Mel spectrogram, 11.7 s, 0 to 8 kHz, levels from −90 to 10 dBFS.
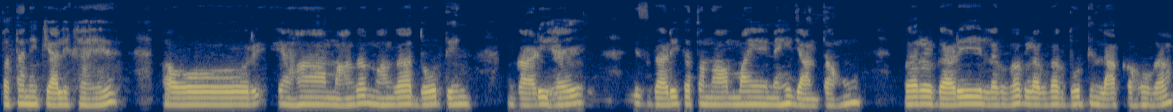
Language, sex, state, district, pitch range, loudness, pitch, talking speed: Hindi, male, Chhattisgarh, Balrampur, 135-145 Hz, -18 LUFS, 140 Hz, 160 wpm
